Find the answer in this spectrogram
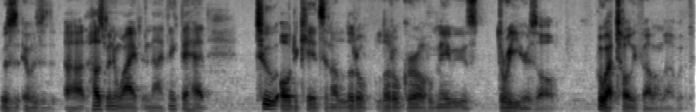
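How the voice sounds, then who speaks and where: A low-pitched American man in his fifties spins a tale as a podcast guest. He talks loosely and easily, jumping way up in pitch whenever he acts out what someone said. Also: brisk, husky. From United States. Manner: lively storyteller who acts out quoted people with big jumps in pitch. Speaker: guest, former pro basketball player. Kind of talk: casual storytelling chat.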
